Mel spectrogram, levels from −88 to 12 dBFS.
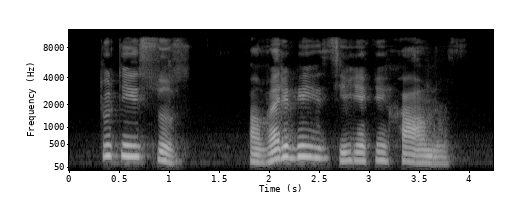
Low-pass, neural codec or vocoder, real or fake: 9.9 kHz; autoencoder, 22.05 kHz, a latent of 192 numbers a frame, VITS, trained on one speaker; fake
